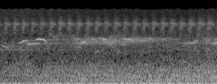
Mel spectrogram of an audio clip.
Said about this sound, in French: Il y a même quelques cigales. Et oui, bah oui, c'est merveilleux. On sent le soleil presque.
